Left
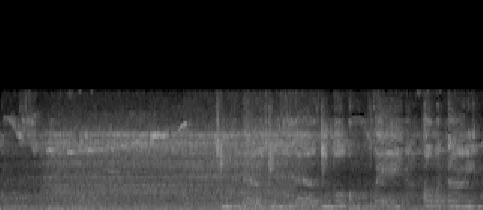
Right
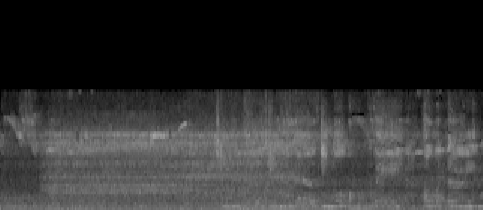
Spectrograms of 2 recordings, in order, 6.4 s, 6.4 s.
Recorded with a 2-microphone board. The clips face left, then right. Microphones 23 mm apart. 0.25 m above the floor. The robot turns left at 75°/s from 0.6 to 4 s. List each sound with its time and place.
0.0 s running water: 155° left, 3.5 m; by 6.5 s 100° right, 3.5 m
2.9 s singing: 75° left, 3.5 m; by 6.4 s 10° right, 3.5 m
